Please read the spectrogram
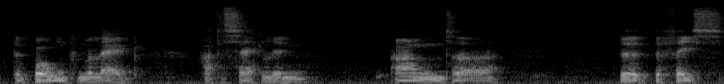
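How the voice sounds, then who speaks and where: In a Welsh accent, a man speaks very slowly with a very deep, low voice and a flat, monotone delivery. He leaves long, frequent pauses, and audible room echo surrounds him. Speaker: musician, surgery survivor. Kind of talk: interview. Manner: halting, with false starts.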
